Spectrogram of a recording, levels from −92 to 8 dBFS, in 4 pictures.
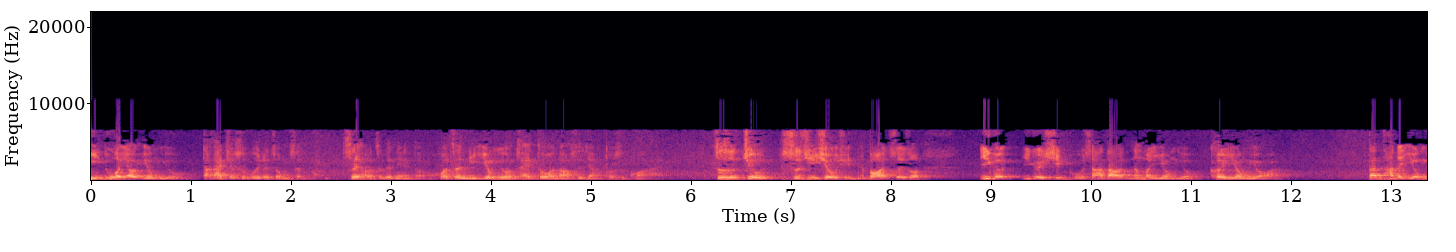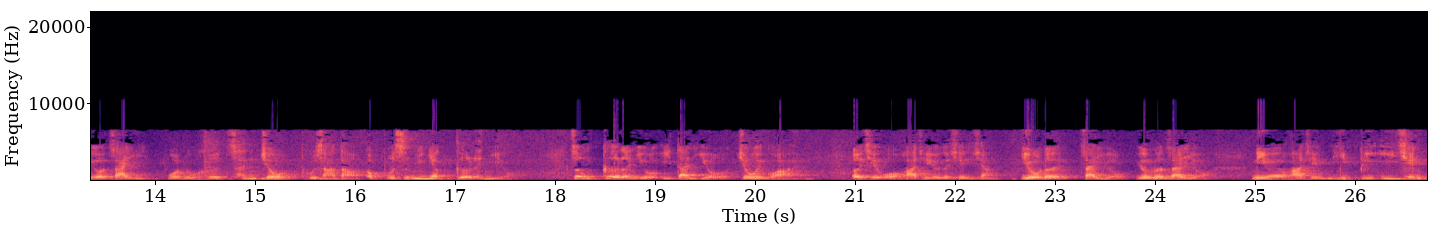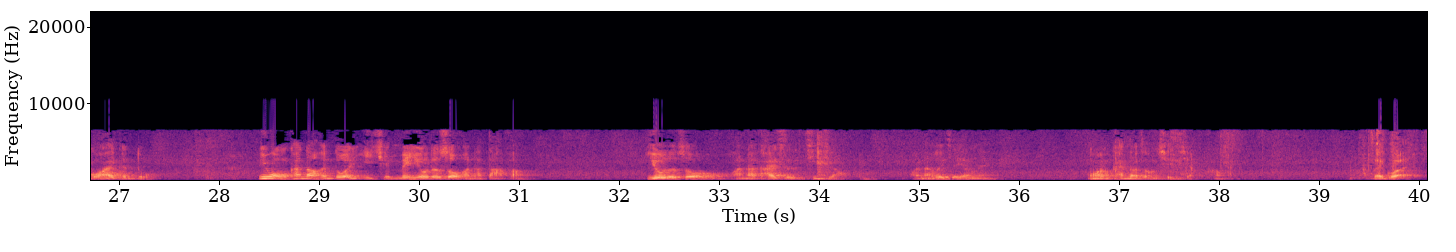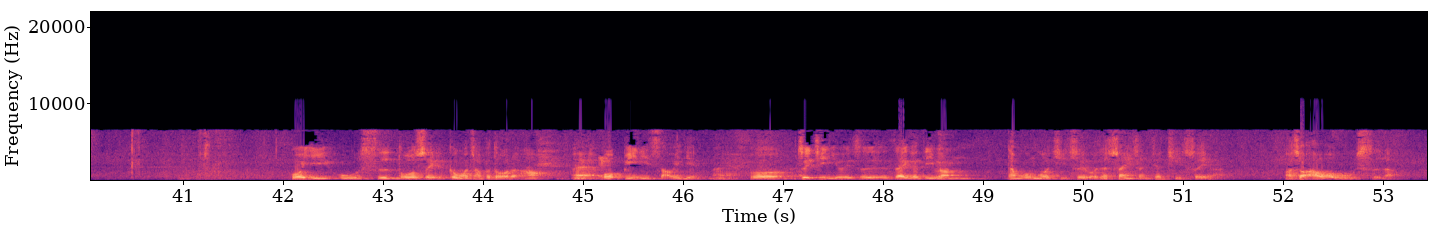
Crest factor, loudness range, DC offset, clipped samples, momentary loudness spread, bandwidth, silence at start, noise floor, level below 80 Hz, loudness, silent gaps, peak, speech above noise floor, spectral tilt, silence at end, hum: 16 dB; 6 LU; under 0.1%; 0.1%; 20 LU; 8.8 kHz; 0 s; -39 dBFS; -60 dBFS; -15 LUFS; none; 0 dBFS; 24 dB; -4 dB/octave; 0 s; none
